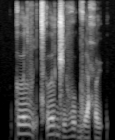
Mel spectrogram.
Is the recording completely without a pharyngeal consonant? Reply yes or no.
no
